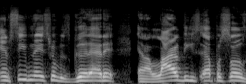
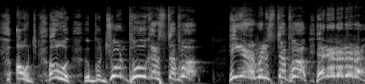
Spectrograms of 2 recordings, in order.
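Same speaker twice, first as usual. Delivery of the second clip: very high, rising sports-pundit screaming rant; 11 semitones higher, 3 dB louder than usual. Imitating Stephen A. Smith answering a calm question: Stephen A. Smith screaming. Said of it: "Stephen A. Smith finds some way to scream".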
